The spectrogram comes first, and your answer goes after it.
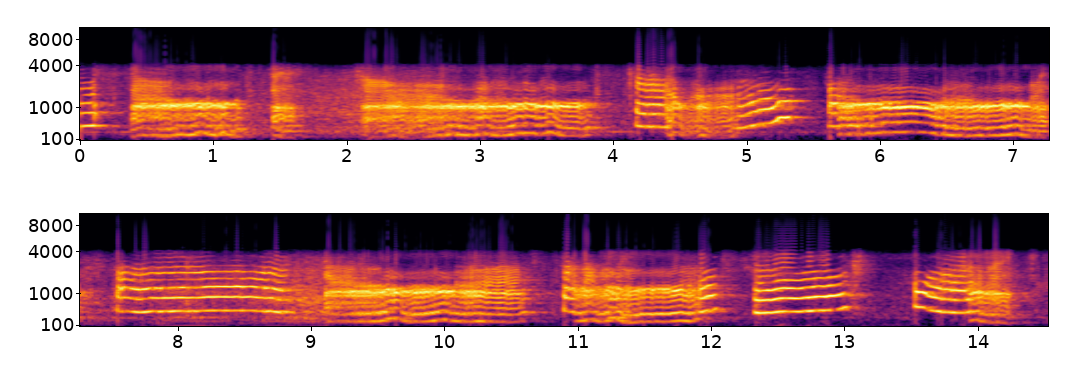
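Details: Jack Russell Terrier from Verona, called nervous and aggressive, vocalizes in a long run of tonal whining growls that swoop up and down in pitch, broken by brief gaps, with yips at intervals.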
